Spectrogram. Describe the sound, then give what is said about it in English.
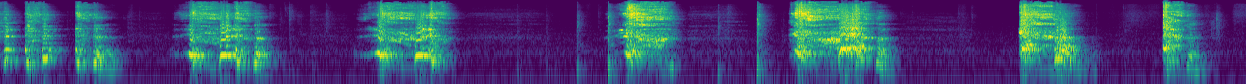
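Loud coughing and throat clearing into a microphone in a series of harsh bursts, about eight of them spread across the stretch with short pauses between. “This is also a good opportunity, once I've coughed into the microphone, sorry about that,”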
